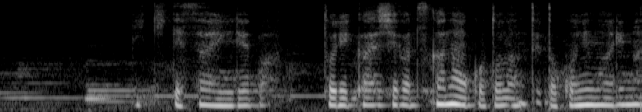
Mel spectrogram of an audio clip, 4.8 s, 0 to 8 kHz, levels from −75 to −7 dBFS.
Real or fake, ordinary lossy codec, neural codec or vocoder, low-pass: fake; none; autoencoder, 48 kHz, 32 numbers a frame, DAC-VAE, trained on Japanese speech; 7.2 kHz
